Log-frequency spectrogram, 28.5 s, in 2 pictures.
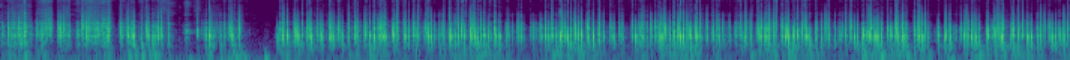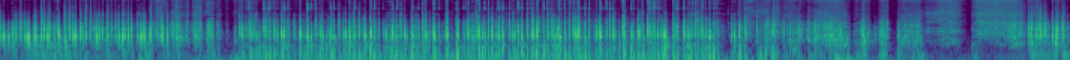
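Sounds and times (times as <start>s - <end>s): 
tape scratching and crackling over microphones: 0.0s - 28.5s.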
